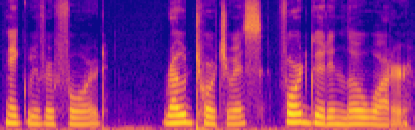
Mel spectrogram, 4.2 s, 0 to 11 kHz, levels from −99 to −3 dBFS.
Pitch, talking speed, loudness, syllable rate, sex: 180 Hz, 130 wpm, -17 LUFS, 4.7 syllables/s, female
